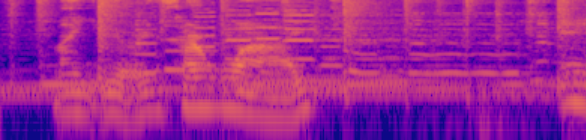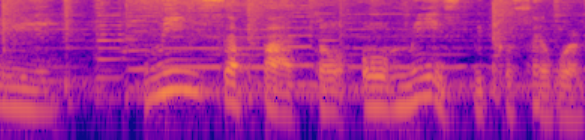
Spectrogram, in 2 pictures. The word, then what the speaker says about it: zapato: So we don't say zapato. We say zapato. Zapato. We say zapato. Like, think of this when you pronounce. You want to put some sign there to remember. Pronunciation soft as an S.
